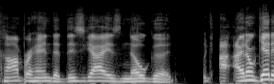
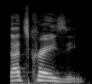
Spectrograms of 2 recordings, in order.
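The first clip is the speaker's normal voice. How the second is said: usual speaking voice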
